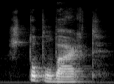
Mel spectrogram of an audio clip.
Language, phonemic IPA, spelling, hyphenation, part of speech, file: Dutch, /ˈstɔ.pəlˌbaːrt/, stoppelbaard, stop‧pel‧baard, noun, Nl-stoppelbaard.ogg
- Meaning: stubble, stubbly beard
